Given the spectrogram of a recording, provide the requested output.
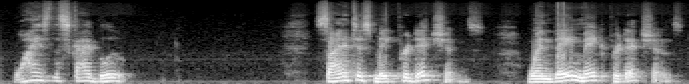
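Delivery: storybook reading voice; reading to children. Acted. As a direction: read it like a picture book to kids. Reads picture book to children.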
